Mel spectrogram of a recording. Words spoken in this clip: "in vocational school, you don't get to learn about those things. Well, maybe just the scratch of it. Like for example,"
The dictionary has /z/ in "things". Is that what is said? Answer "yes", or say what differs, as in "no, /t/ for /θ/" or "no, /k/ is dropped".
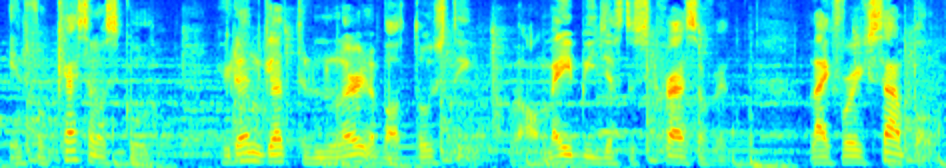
no, /z/ is dropped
